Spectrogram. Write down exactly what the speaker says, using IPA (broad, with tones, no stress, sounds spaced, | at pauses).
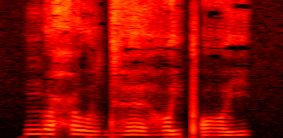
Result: ŋʷ ɛ˦ ħ oː˧˩˧ l dʱ ɛː˧˩˧ ɦ ɔ˦ j pʼ ɔ˩˧ j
